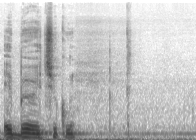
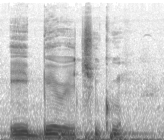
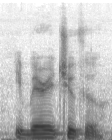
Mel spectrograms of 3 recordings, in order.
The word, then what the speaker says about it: Eberichukwu: And I try to tell them I just go by, but it's pronounced Eberichukwu. Yeah, it means mercy of God. Say it again. Eberichukwu. Iberichukwu. Yeah. That's the East Tennessee way of saying it.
